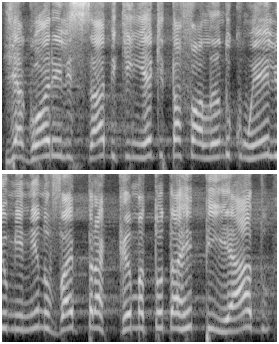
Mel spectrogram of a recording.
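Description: High-voiced preaching man, fervent. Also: fairly even intonation, normal speed, a bit bright. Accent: Brazilian Portuguese. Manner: fervent, chanting cadence. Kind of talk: pentecostal sermon. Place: church hall. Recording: long church reverb.

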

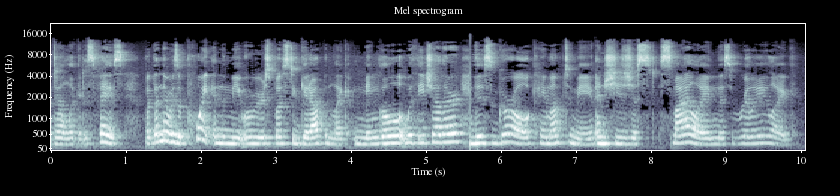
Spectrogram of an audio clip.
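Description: A woman's voice: medium pitch, a little mellow, roomy sound. A young woman telling embarrassing stories in a wry, self-deprecating way. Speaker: vlogger. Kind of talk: storytelling vlog.

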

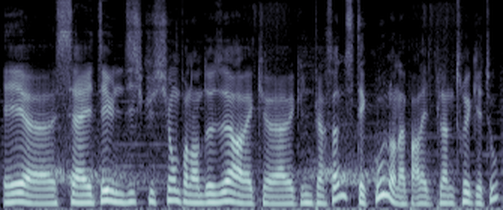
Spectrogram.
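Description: A male streamer from France talks casually at a mid-range pitch, chatty and meandering, often stopping to hesitate and restart his sentences. He speaks into a streaming mic at home, and clear music plays behind him. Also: expressive, quick pace. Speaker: live streamer. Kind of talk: casual chat with viewers. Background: background music.

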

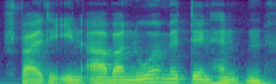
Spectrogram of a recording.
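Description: A man's voice: on the low side, slow, a little mellow. A man reading a storybook, voicing a tiny young man trapped in a bamboo stalk who first pleads and then gives commands. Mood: instructing.

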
